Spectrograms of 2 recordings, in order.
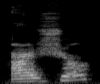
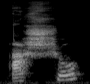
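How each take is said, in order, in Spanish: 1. La consonante del medio es un sonido sonoro. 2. La consonante del medio es un sonido sordo, como sh.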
